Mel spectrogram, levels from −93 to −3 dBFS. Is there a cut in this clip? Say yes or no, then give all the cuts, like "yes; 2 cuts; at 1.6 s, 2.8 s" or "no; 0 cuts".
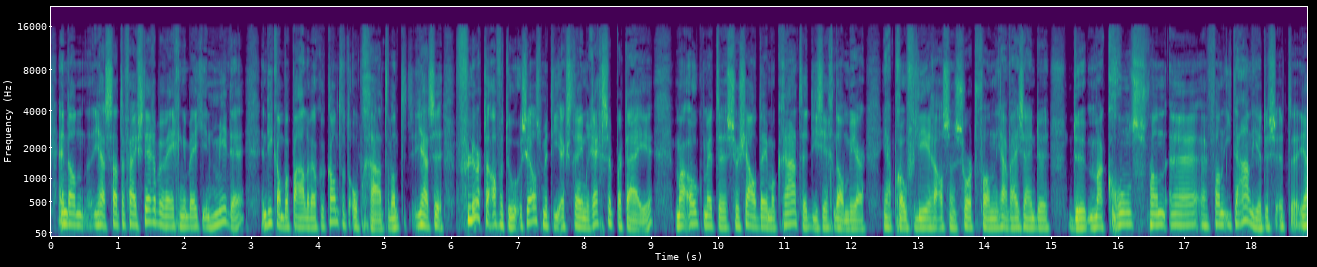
no; 0 cuts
